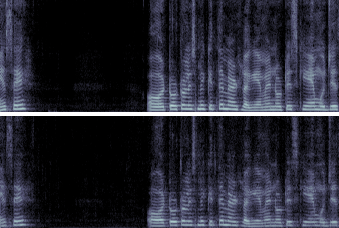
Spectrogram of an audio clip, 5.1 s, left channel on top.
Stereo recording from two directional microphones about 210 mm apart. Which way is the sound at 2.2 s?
55° left (ahead or behind).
